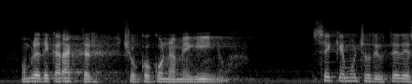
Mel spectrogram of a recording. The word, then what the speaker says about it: Ameghino: Y hasta la época de nuestra juventud, decir Ameghino era sacarse el sombrero. Hoy algunos lo pronuncian Amegino, Amellino, se han perdido hasta los ecos de su nombre.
